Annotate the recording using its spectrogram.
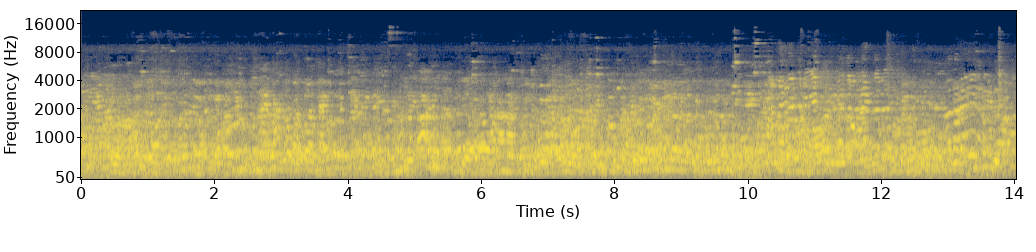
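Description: Many people talking at once in a group: steady, overlapping chatter with no single voice standing out.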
